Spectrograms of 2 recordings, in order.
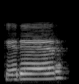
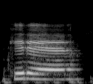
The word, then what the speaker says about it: querer: Ante las vocales E, I, el sonido K se representa mediante la consonante Q seguida de U muda. Nunca se escribe Q sola, ni nunca suena la U cuando acompaña a Q.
